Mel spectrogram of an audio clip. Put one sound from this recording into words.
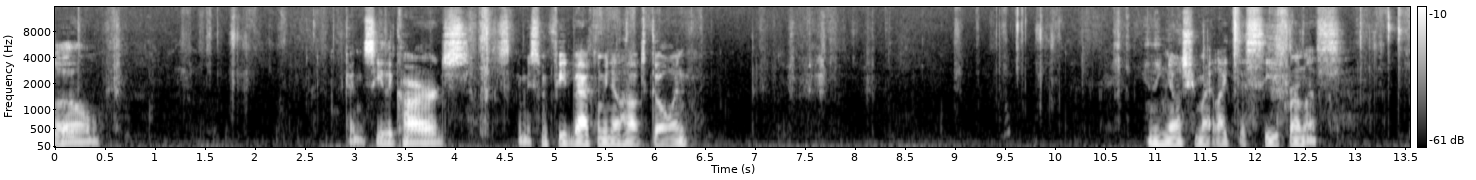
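Trading cards shuffle and rustle in hands.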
